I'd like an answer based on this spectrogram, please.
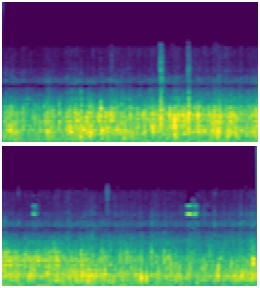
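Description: Steady wind rush on the microphone with road noise, riding in an open-sided tour shuttle moving along a gravel road.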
